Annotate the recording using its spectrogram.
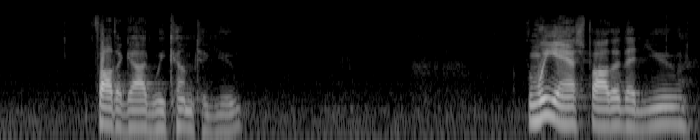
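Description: A man speaks slowly into a microphone.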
